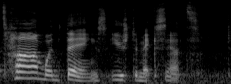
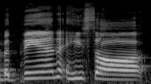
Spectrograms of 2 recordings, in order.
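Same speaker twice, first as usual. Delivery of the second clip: ordinary delivery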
